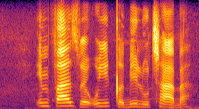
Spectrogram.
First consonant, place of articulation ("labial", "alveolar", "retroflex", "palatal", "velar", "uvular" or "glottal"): labial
